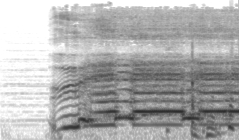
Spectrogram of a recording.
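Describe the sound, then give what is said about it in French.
A person roars in imitation of a T-Rex: one loud, sustained, strained vocal cry with a harsh, wavering pitch that starts abruptly after a brief silence and holds for about two seconds. “Bah, fais un cri de T-Rex.”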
